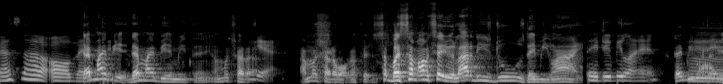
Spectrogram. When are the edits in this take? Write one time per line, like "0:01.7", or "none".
none

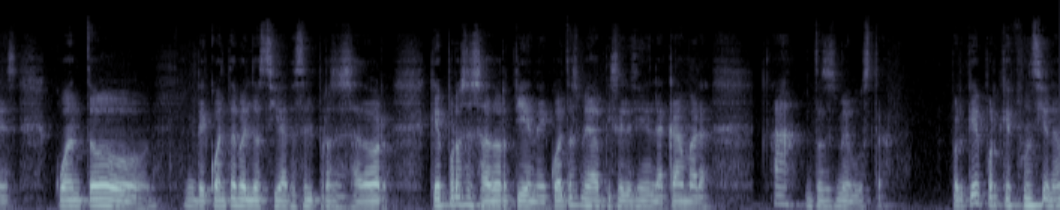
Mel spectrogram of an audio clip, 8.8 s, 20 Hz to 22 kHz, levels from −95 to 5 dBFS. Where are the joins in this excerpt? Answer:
0:06.3

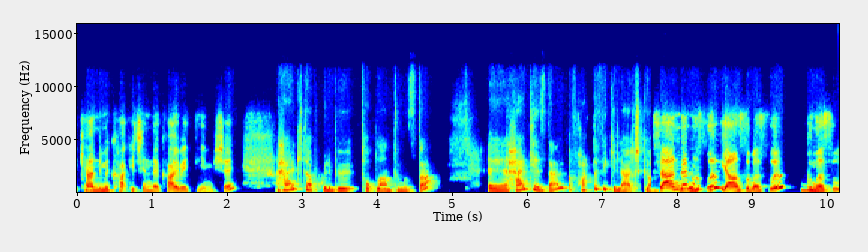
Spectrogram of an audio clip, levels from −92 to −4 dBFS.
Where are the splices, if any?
0:02.7
0:07.7

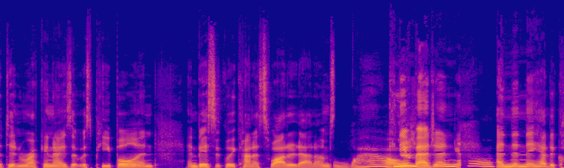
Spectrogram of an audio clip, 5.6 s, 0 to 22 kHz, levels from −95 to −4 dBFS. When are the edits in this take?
0:03.3
0:04.6

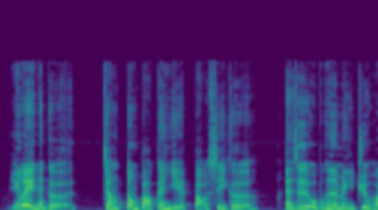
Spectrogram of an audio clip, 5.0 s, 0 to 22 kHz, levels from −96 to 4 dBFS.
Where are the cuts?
0:03.8

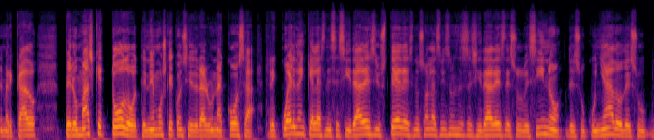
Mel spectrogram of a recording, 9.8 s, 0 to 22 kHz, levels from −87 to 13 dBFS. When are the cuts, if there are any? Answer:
0:03.8
0:08.5

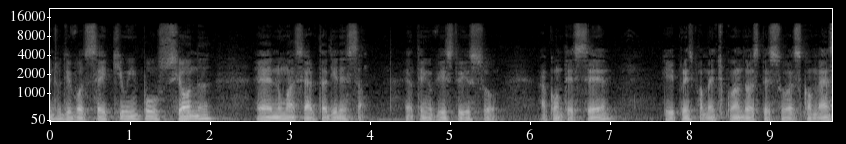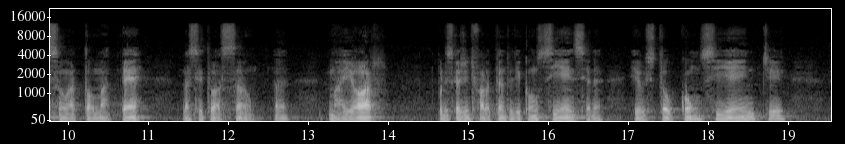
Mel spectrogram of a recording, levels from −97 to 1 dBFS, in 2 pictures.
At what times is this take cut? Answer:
0:04.5

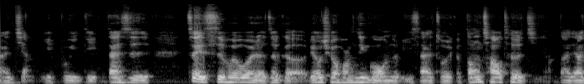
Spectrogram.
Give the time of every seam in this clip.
none

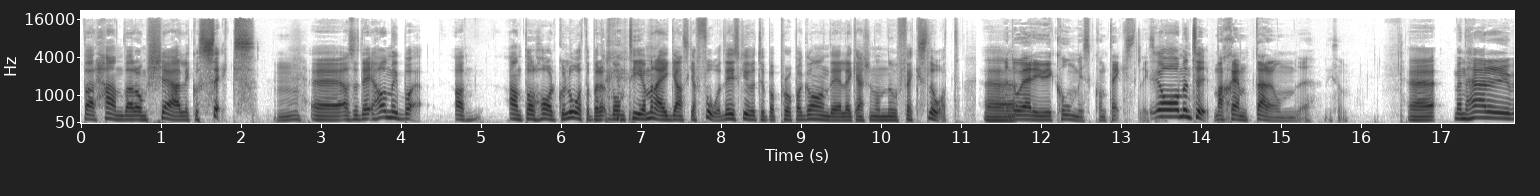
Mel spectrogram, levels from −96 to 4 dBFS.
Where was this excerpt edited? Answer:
none

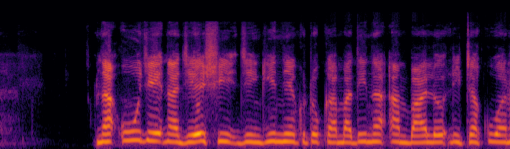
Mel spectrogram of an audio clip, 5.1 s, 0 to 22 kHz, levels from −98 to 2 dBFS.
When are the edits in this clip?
none

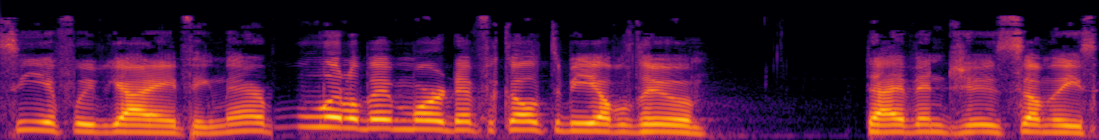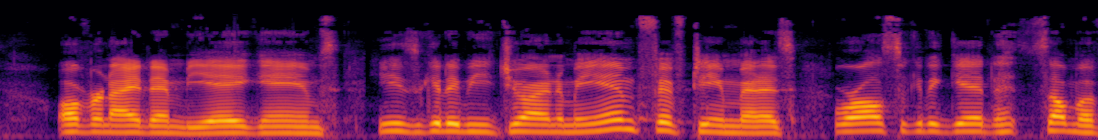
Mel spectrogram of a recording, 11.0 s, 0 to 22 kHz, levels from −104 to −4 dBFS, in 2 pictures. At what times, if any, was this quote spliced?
0:01.4
0:07.3
0:09.7

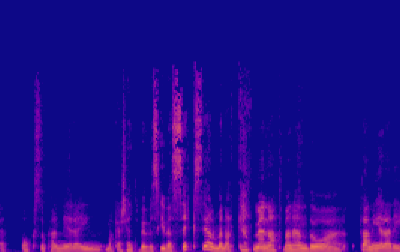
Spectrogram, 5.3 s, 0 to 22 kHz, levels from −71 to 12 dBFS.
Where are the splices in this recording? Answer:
0:03.3

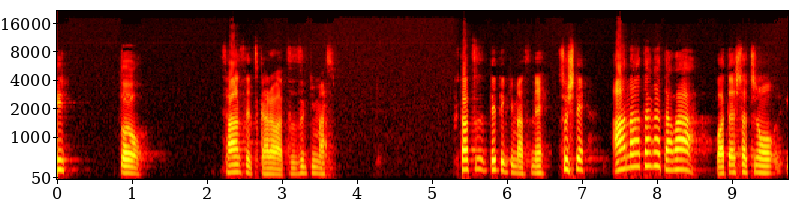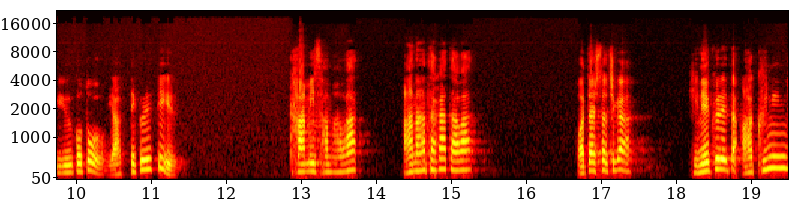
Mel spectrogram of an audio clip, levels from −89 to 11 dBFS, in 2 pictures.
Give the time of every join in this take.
0:06.6

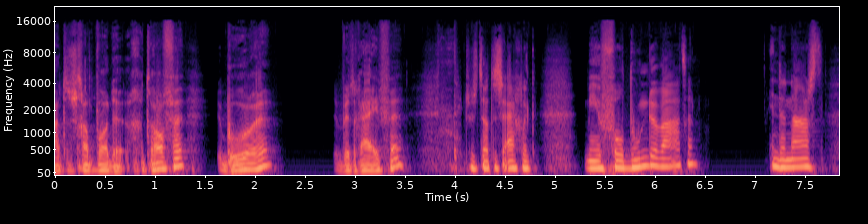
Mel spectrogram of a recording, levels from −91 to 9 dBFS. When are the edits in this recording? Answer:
0:02.6
0:04.1

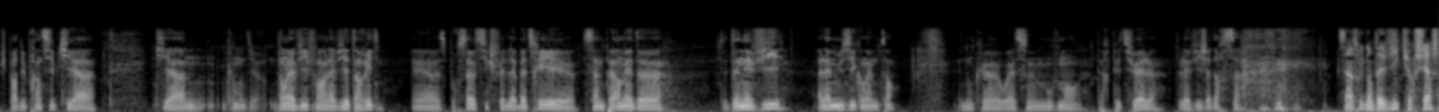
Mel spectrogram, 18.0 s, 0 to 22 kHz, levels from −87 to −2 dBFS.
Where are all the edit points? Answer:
0:07.2
0:14.6

